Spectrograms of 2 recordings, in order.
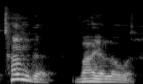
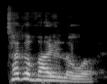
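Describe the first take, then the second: First: The name is said with an N sound. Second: The name is said with no N sound. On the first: This is how people actually say the name. "when you pronounce it, it's Tunga Vailoa" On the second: This is how the name is spelled. "There's no N in his name"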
